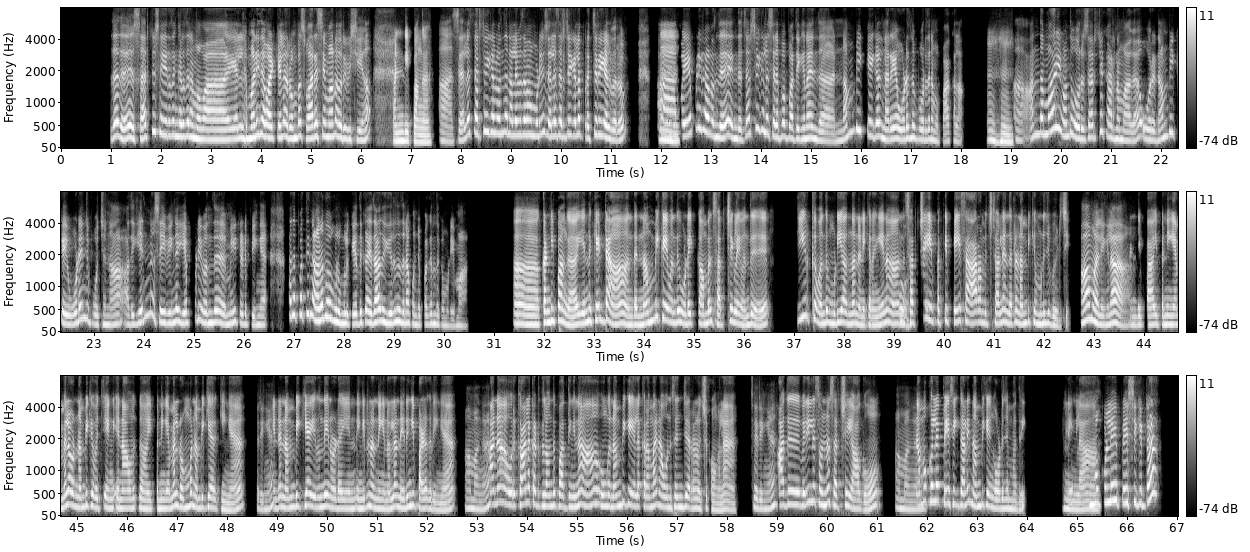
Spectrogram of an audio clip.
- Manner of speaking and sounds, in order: "சர்ச்சை" said as "சர்ச்"; laughing while speaking: "மனித வாழ்க்கையில ரொம்ப சுவாரஸ்யமான ஒரு விஷயம்"; other background noise
- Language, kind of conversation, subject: Tamil, podcast, நம்பிக்கையை உடைக்காமல் சர்ச்சைகளை தீர்க்க எப்படி செய்கிறீர்கள்?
